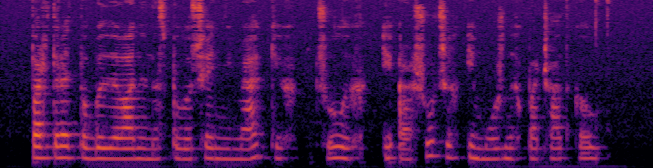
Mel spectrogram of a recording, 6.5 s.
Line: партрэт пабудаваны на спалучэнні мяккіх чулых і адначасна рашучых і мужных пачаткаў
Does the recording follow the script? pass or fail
fail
